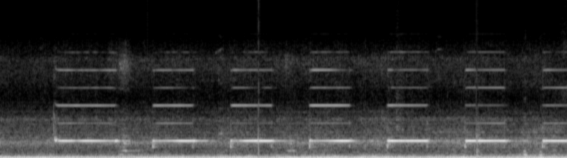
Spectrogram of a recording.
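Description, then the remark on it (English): A sound effect of the WAAF summer tour bus backing up, its reversing alarm giving about six loud, evenly spaced electronic beeps over a constant low engine rumble. “And so I had Stiz Grimey get a sound effect for the tour bus.”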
